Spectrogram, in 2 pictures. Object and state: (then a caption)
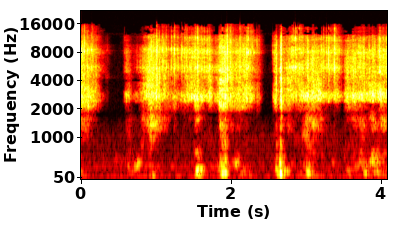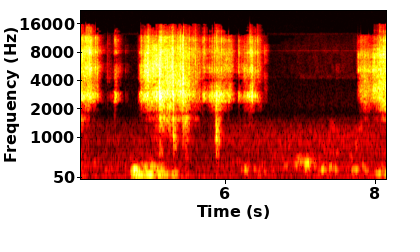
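Dry uncooked rice grains stirred in a tray. A single pointed metal rod is pushed and stirred through a shallow tray of dry, uncooked white rice. The result is dense, bright, hissing rattles of grains shifting in bursts, with brief quiet gaps between strokes and faint low thuds underneath.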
